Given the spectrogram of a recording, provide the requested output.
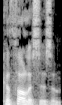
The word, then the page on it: Catholicism: anglais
